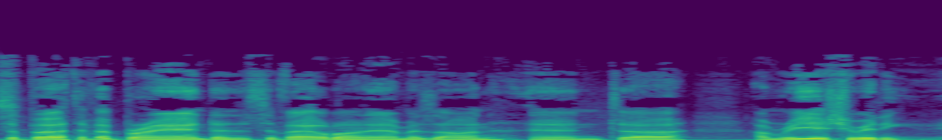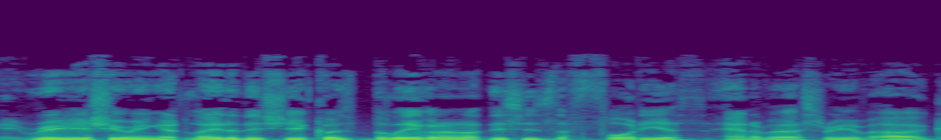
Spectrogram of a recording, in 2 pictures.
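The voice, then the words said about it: Foreign accent. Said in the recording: “Never lost the accent.”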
